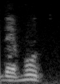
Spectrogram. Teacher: Si ustedes pronuncian bien la palabra debut, al final lleva su acentuación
